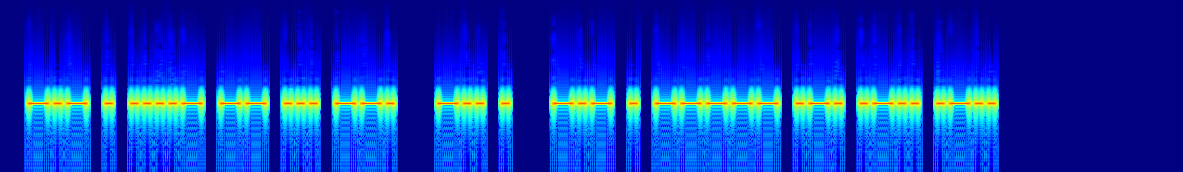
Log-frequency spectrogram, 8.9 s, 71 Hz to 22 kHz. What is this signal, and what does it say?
Morse code, heard as a keyed tone, about 25 wpm, 700 Hz. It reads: KE4MSG DE KE0RLL
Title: USA Callsign DE Callsign - 6 Characters - 25wpm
